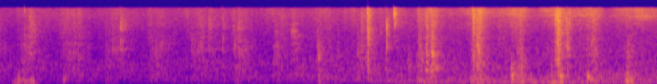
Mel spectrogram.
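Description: A door being handled and footsteps going down basement stairs: a low thud just after the start, then from about halfway through a series of knocks and footfalls, over a low steady hum that comes in at about the same time.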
